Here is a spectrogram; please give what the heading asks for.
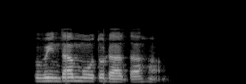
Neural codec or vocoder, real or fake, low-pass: none; real; 5.4 kHz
